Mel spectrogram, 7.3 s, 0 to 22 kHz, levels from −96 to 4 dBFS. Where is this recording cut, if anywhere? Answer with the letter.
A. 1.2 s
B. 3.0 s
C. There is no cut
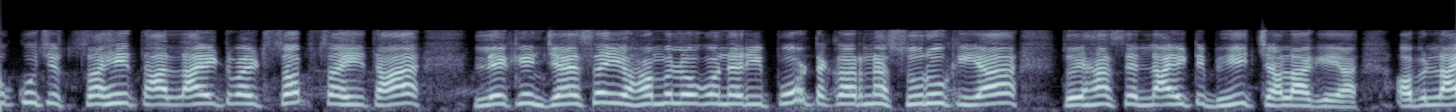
C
